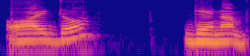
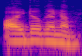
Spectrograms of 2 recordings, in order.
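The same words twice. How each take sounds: First: অইডোগেনাম stretched out very slowly, syllable by syllable; slow, drawn-out name. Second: Said in the usual way. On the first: Shown as a demonstration. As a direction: draw out অইডোগেনাম slowly, hunting for the word. (অইডোগেনাম খুব ধীরে টেনে টেনে বলা) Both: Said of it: "আমি যদি ভুল না হয় এটাই".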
